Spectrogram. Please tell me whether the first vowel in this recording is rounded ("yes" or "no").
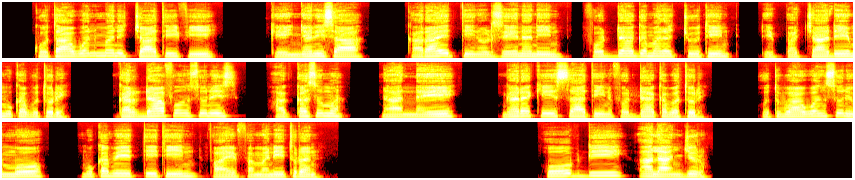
yes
